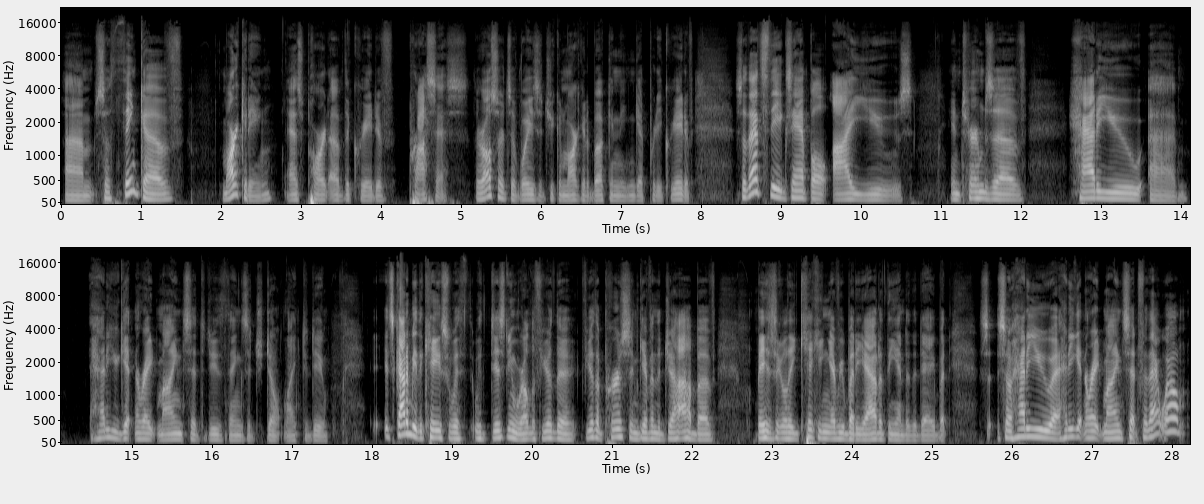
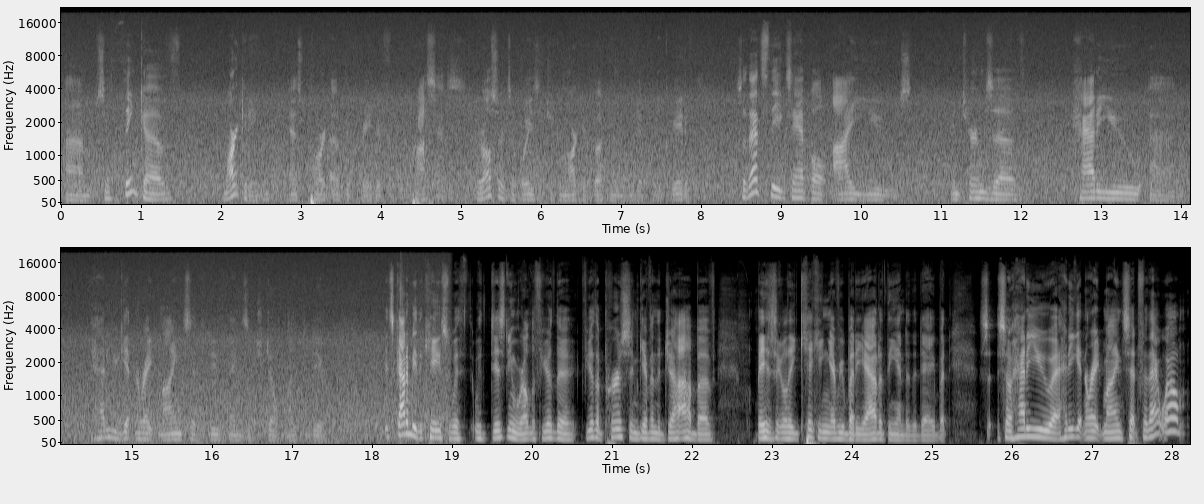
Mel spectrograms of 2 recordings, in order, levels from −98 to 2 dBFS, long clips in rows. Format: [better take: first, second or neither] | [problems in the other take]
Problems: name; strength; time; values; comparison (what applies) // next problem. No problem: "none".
first | hiss; loud; until 19 s; 7 dB below the speech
